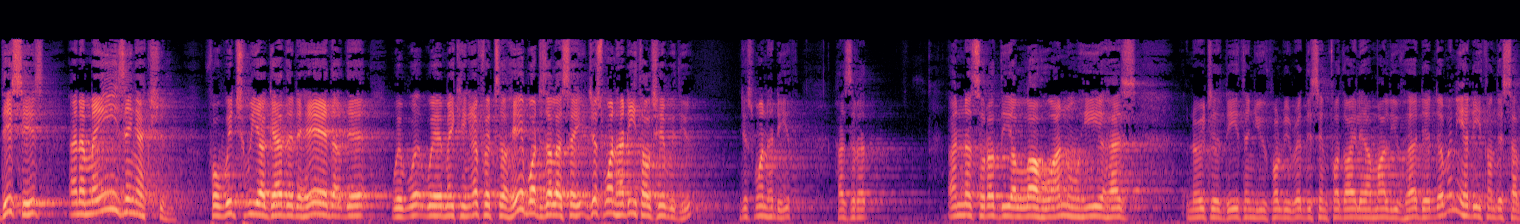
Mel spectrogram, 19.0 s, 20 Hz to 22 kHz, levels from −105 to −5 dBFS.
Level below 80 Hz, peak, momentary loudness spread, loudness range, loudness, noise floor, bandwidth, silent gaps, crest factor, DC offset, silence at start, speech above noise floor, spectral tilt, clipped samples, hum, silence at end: -58 dBFS; -6 dBFS; 14 LU; 8 LU; -25 LUFS; -57 dBFS; 11 kHz; none; 20 dB; under 0.1%; 0 s; 32 dB; -5 dB/octave; under 0.1%; none; 0 s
